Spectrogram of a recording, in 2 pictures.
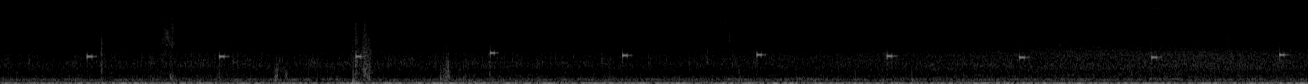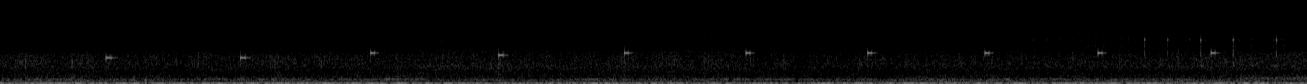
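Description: A handheld device beeps at a steady pace.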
